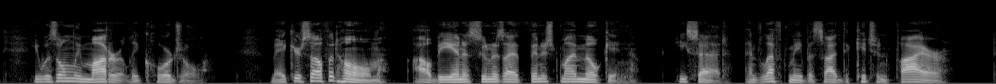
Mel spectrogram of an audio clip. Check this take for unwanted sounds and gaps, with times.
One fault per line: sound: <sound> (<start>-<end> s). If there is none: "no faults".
no faults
